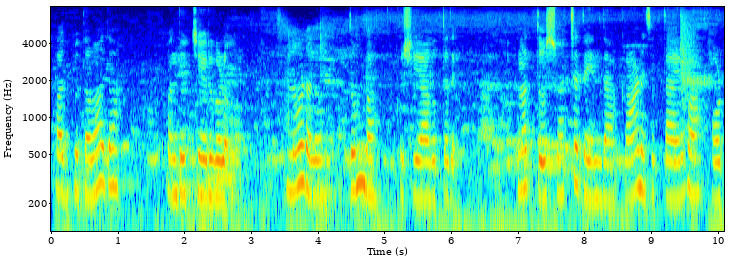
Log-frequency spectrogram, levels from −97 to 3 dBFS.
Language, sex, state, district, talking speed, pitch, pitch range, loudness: Kannada, female, Karnataka, Bijapur, 70 wpm, 235 Hz, 225-265 Hz, -30 LUFS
